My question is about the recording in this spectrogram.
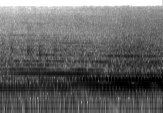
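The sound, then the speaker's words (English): A train to Seattle rumbles along with a steady, sustained whistle-like tone ringing over it, growing slightly louder across the short stretch, with no voices. “Last call for the train to Seattle.”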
